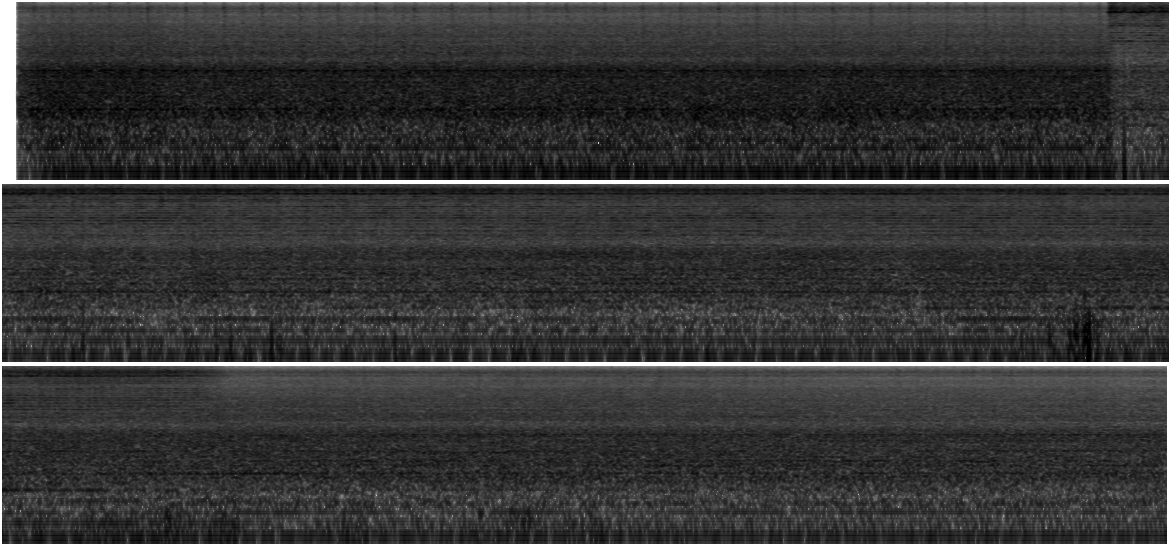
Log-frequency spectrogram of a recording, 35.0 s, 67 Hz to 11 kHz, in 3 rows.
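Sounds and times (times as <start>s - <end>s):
chainsaw cutting wood: 11.0s - 25.6s.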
